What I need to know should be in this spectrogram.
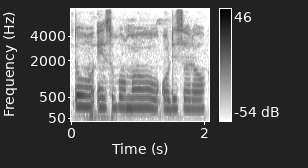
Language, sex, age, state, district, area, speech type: Odia, female, 18-30, Odisha, Malkangiri, urban, spontaneous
